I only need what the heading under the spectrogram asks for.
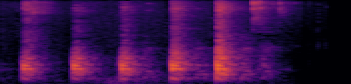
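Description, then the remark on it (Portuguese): Five firm knocks on a door in a quick, steady rhythm, fairly loud, each with a short hollow ring before silence follows. “Bateu na porta.”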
